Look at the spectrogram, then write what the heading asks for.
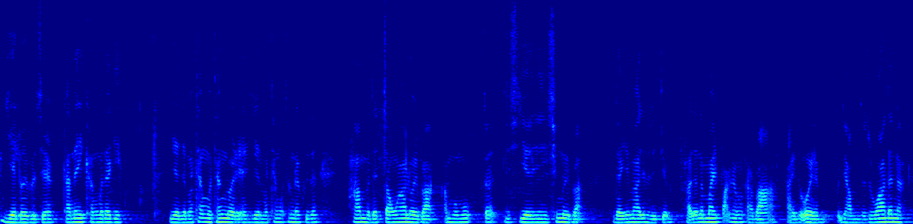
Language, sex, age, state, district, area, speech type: Manipuri, male, 18-30, Manipur, Thoubal, rural, spontaneous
